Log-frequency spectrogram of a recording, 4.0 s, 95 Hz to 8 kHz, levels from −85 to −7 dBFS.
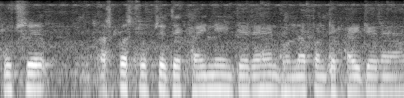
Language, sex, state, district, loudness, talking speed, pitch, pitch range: Hindi, male, Bihar, Katihar, -17 LUFS, 205 wpm, 130 Hz, 125-140 Hz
